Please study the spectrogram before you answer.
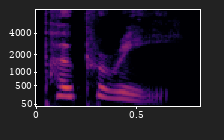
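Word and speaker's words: potpourri: The jar of poperri. Cousin Stickles pronounced it as spelled has disappeared from her room.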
